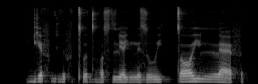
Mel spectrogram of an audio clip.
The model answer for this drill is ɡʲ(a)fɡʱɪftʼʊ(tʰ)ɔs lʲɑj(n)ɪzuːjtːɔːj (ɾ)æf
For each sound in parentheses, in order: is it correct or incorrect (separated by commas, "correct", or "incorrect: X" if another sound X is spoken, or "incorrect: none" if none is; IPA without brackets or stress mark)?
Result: incorrect: æ, incorrect: dʱ, correct, incorrect: lː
